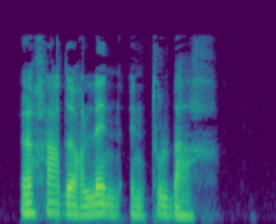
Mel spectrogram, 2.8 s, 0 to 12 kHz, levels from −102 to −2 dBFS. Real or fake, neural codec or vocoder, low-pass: real; none; 7.2 kHz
